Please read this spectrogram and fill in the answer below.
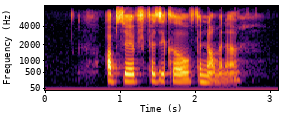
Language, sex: English, female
